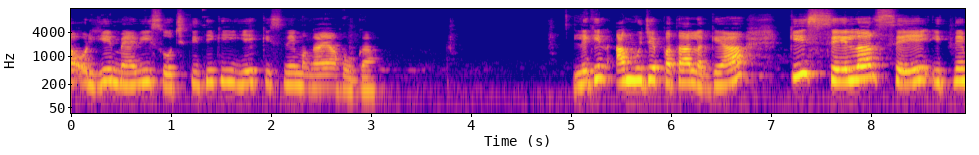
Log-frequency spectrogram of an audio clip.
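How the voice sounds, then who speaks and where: A woman in her forties talking casually to her subscribers, chatty and preachy, often repeating words for emphasis. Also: fairly high pitch. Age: 40s. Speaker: vlogger.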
